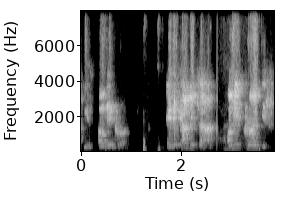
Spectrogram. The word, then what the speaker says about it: Omicron: The name of this letter is Omicron. In the capital, Omicron is written as capital letter O of the English alphabet, and it is also pronounced as O, as in omelette.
